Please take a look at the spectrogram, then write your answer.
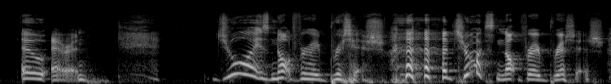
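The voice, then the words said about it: Deliberately bad put-on British accent. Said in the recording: “Excuse a terrible British accent.”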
